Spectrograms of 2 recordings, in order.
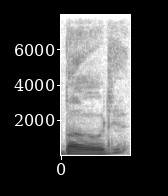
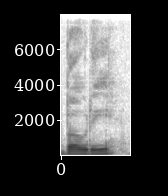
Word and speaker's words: Bode: No, it's not Bode. It's actually pronounced Bode. Look it up. Bode plot.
